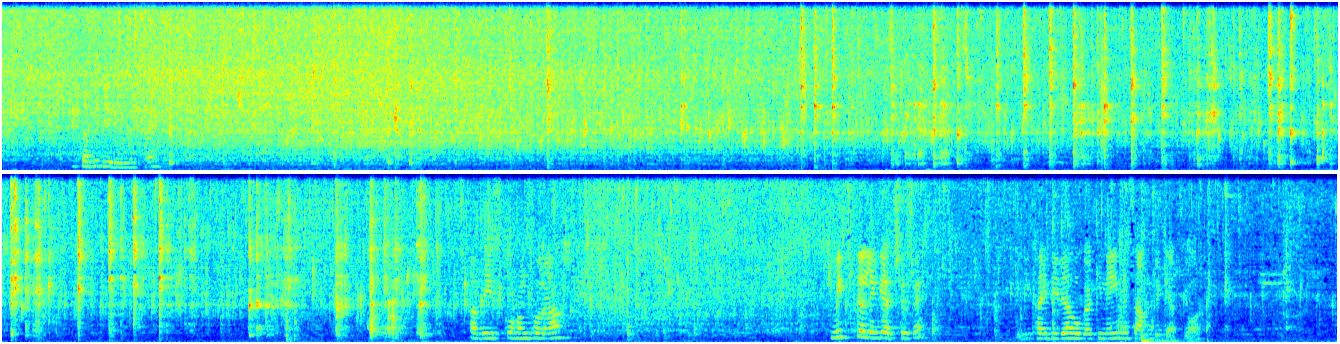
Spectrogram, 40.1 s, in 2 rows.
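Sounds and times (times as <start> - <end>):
paste sizzling in hot oil: 0.0 - 34.8
metal spoon scraping and stirring: 12.0 - 23.1.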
